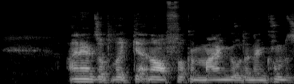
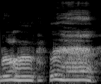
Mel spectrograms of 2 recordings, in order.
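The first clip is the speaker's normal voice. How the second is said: mock inflating scream; 10 semitones higher, 5 dB louder than usual. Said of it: "his head's just going".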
